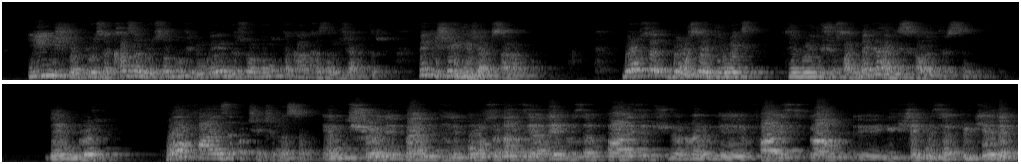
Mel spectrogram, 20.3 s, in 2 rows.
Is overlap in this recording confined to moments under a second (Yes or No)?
Yes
